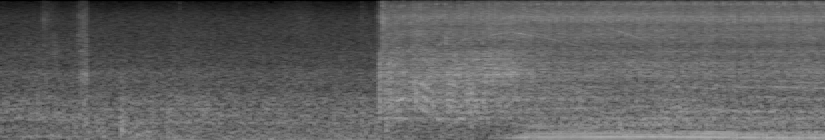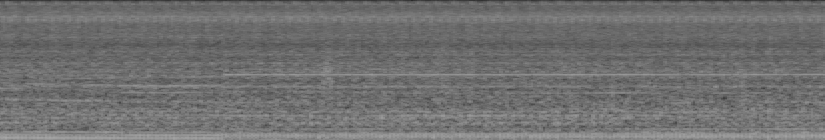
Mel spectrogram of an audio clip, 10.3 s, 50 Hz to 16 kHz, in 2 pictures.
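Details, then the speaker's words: 2004 VW Jetta 2.0 litre after repairing cylinder 3 misfire with new dealer coil pack, plug wires, plugs and smog pump mounts: catches promptly, brief flare, then steady even idle with no stumble; running normally. "seems to run really good"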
